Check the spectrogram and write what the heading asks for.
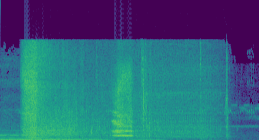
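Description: Soundtrack music fading out, with a crash about half a second in and a short, loud pitched cry a little after two seconds. Near the end come faint crickets chirping.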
